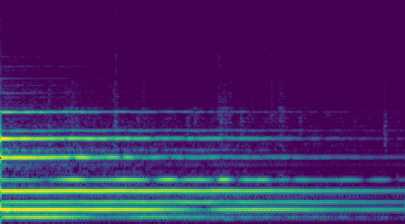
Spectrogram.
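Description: The last chord of an acoustic guitar ballad ringing out, several held notes fading steadily away together.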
